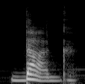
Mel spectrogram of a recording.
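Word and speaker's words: דג: So once again, how do you say fish in Biblical Hebrew? You say dag. Dag.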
